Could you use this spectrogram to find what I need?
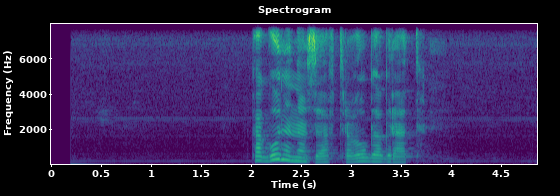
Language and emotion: Russian, neutral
